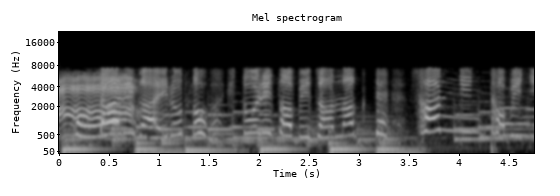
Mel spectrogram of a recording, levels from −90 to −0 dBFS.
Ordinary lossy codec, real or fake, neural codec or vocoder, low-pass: none; real; none; 7.2 kHz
